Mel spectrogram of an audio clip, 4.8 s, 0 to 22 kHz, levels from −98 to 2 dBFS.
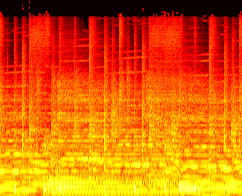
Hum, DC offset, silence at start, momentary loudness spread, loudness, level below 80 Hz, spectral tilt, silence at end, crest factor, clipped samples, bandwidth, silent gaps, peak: none; 1%; 0 s; 2 LU; -17 LUFS; -26 dBFS; -5.5 dB/octave; 0 s; 16 dB; under 0.1%; 17 kHz; none; 0 dBFS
